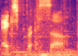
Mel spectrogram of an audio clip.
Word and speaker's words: espresso: A lot of people pronounce espresso espresso. That's not so much like an issue in pronunciation as it is because people genuinely think that's what it's called.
